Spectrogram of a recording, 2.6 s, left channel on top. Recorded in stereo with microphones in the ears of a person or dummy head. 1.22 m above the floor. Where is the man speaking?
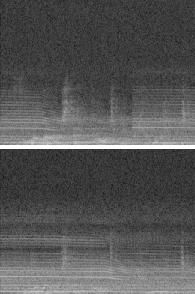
85° right, 4.5 m.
